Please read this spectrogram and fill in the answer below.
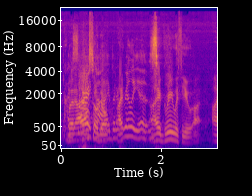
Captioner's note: voiceover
